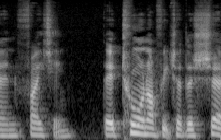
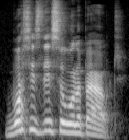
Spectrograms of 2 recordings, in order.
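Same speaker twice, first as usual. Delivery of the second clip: firm question; 7 semitones higher, 11 dB louder than usual. A narrator's reading. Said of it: "in a quieter but still firm way".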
